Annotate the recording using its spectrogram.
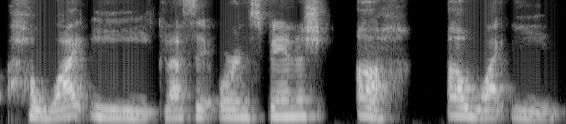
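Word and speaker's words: Hawái: A Hawaii. The H is silent.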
